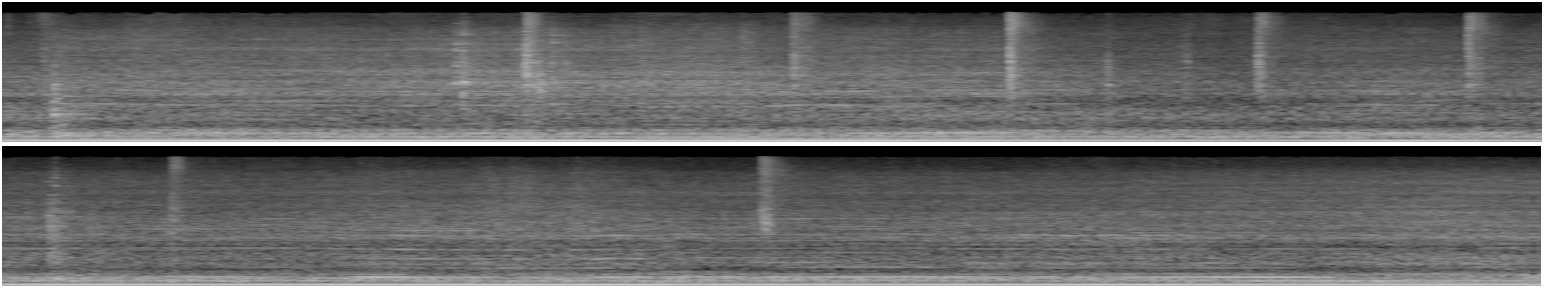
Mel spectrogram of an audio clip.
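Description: An excavator engine rumbles steadily in the distance.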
